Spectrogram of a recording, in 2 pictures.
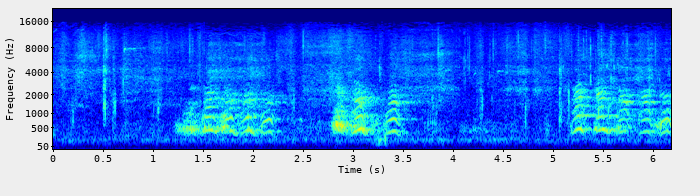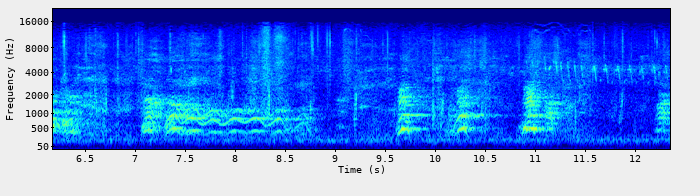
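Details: Sheba, a German Shepherd out on a walk, gives a string of loud, tonal barks and yelps in clustered bursts over twelve seconds, some drawn out and whiny, with short quiet gaps between groups.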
